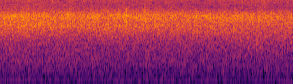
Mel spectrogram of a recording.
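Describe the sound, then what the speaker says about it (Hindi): Heavy rain falling outdoors in a village with strong wind, a steady dense hiss that stays loud and unbroken throughout. "बारिश है ढाडी बारिश है।"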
